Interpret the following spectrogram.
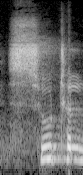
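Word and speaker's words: subtle: सूटल new wind from heaven, और जन्नत से उम्दा किस्म की हवा आई है। सूटल, उम्दा, सूटल कहना है आपने, बी को साइलेंट कर देना है।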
